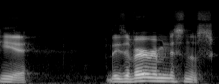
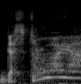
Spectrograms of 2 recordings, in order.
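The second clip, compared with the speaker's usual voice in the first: "Destroyer" hit with big emphasis, very high pitch. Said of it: "I know I did, like, an emphasis there".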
